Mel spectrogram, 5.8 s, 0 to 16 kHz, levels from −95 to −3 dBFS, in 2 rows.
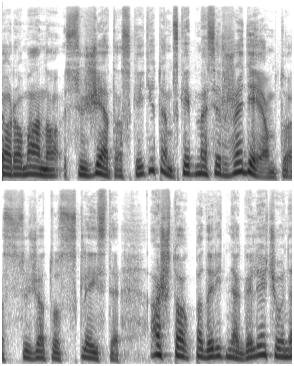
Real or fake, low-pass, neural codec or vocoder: real; 14.4 kHz; none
